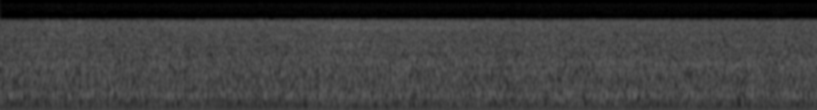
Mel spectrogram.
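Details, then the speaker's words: Vortex Tornado blaster with Lazer Tag Master Blaster air tank and linked trigger, pumped up: a steady, even hiss as air leaks out the back past the sensitive firing pin shifted by a light trigger touch. "You guys can hear the hissing sound. So that's just how much I touched it."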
